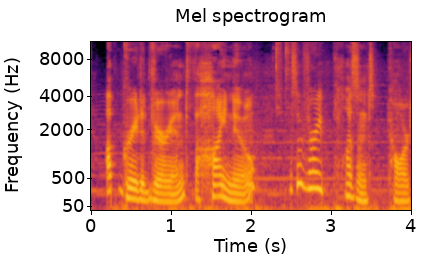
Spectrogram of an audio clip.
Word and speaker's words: Nu: I should probably show how the Nu Gundam is spelled. It's one letter. It's one Greek letter. Nu. Yeah, no, it's not dog themed. It's Greek. The letter Nu.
